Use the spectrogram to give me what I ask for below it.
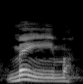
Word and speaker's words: Mem: And the next letter looks like this, and is pronounced Mem. This is equivalent to the letter M in the English.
